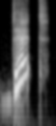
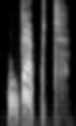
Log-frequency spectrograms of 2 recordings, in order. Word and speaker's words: debt: The word debt, pronounced as debt, not debt, so we don't hear the B.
